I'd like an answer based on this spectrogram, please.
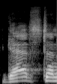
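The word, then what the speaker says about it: Gadsden: Holiday host in gadston gadon say it right gadston Alabama you said it correctly sir okay that's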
